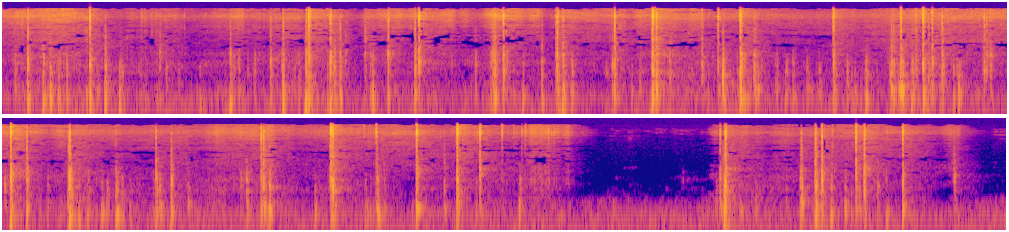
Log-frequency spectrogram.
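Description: A filled plastic chip bag, held in gloved hands, is brushed and stroked with a bristle paintbrush, giving a steady run of dry crinkles and sharp crackling ticks over a faint bright hiss. The crackles drop away briefly near the end, then a few more strokes follow.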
